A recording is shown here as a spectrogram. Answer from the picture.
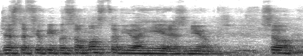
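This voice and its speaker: Noticeable background noise and audible room echo surround the recording. A man with a fairly high pitch talks at a fairly quick pace with fairly even intonation. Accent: Italian. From southern Italy, Puglia. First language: Italian. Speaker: coach. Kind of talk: motivational talk. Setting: stage with audience.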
